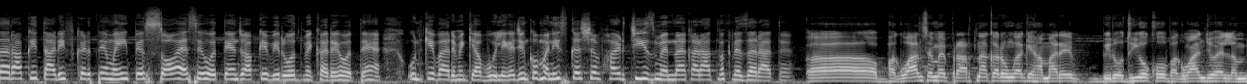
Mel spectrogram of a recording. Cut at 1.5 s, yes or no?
no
